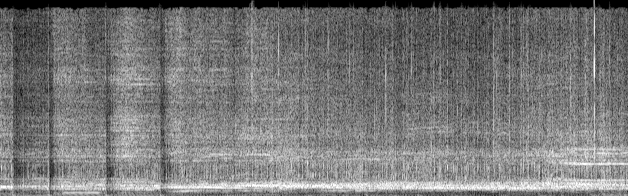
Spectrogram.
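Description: A live band playing its last drum hits and bass notes. From about two seconds in, a large crowd cheers and whoops over a few long held notes as the song ends.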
